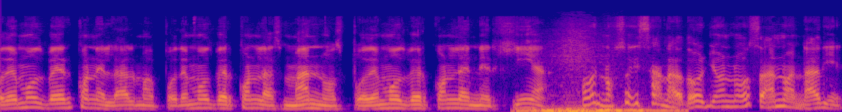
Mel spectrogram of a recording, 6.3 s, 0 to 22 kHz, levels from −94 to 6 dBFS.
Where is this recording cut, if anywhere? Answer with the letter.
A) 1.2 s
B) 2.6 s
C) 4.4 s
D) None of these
C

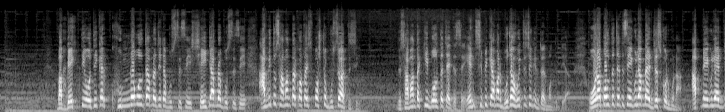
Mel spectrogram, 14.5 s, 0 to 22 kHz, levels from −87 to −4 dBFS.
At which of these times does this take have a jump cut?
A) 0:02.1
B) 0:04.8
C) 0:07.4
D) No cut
D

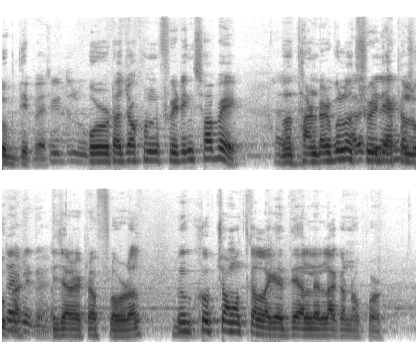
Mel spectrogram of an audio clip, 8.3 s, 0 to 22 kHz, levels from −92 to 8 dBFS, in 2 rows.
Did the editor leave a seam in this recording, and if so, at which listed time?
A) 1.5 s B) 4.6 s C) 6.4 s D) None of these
B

